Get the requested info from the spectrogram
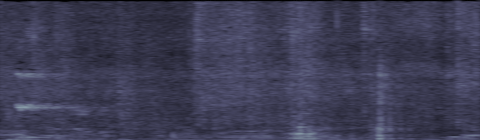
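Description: Indistinct chatter of several people talking at once, with two louder moments of voice near the end.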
